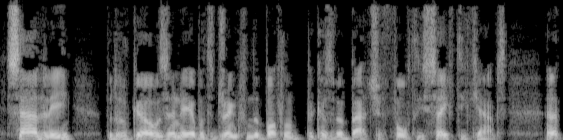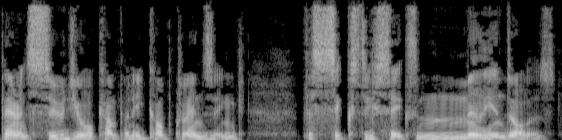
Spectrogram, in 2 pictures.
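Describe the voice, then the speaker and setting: A man's voice: fairly low pitch, big pitch swings, normal speed, breathy edge, dry recording, lo-fi sound, pitched above the performer's own voice, full character voice. A man voicing a pompous, sarcastic young male activist hosting a webcast, talking in a theatrical way. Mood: mocking.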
